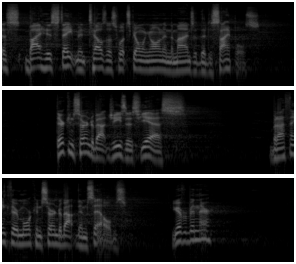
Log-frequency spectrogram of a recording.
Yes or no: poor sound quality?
no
